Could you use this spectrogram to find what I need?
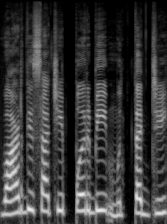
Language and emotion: Goan Konkani, neutral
